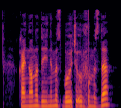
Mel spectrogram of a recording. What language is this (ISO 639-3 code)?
uzb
